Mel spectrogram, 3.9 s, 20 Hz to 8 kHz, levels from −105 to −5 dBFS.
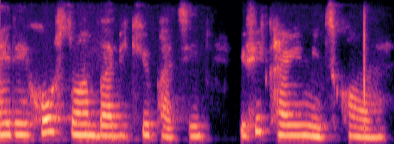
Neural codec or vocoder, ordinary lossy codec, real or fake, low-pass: none; Opus, 32 kbps; real; 7.2 kHz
